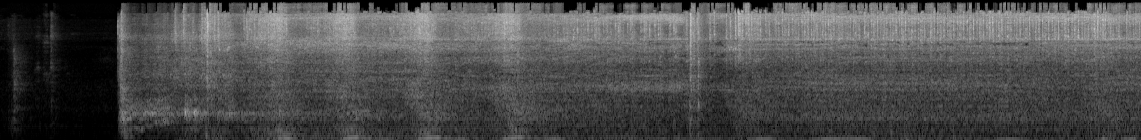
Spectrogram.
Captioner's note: engine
